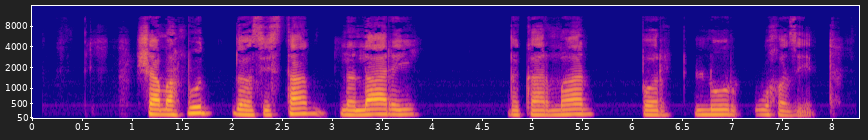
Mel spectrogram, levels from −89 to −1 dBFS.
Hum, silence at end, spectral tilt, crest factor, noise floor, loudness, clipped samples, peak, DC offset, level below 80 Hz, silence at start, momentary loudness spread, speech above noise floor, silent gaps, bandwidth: none; 0.25 s; -6.5 dB/octave; 20 dB; -72 dBFS; -22 LUFS; under 0.1%; -4 dBFS; under 0.1%; -70 dBFS; 1.05 s; 14 LU; 51 dB; none; 11.5 kHz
